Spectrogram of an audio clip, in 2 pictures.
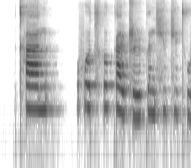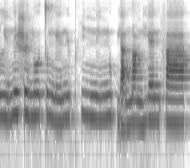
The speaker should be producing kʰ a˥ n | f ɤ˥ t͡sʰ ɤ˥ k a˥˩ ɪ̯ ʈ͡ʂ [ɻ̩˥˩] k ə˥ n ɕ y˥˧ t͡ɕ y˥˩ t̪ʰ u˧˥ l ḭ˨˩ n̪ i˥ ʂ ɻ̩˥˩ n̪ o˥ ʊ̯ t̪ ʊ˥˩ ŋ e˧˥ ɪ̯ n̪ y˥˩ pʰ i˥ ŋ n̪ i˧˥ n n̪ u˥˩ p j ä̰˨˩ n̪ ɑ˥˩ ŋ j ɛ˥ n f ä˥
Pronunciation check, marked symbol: incorrect: ɻ̩˧˥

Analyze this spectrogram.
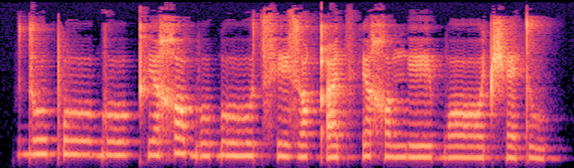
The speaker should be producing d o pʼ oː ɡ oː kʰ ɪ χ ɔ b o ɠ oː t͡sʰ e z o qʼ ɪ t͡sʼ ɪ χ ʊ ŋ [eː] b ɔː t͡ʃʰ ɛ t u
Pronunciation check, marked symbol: correct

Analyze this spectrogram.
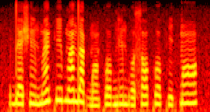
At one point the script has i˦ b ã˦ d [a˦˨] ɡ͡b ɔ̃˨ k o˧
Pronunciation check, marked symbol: correct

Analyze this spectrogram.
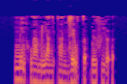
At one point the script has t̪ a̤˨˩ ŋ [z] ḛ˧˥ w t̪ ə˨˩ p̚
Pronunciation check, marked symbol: correct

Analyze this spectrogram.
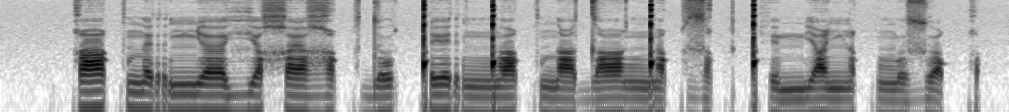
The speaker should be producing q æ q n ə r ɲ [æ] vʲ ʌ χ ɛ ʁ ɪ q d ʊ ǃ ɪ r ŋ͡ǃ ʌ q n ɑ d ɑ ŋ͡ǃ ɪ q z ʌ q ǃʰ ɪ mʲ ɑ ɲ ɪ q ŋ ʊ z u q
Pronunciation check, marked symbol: incorrect: ɜ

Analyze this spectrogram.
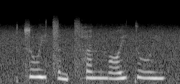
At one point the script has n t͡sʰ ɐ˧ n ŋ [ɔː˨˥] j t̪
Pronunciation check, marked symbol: correct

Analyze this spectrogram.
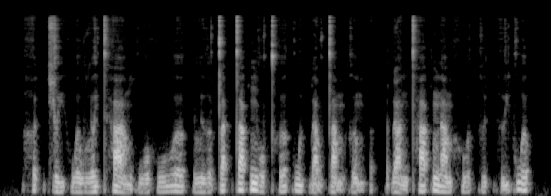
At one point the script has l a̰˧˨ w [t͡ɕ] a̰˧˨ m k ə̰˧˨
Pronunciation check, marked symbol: incorrect: t̪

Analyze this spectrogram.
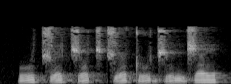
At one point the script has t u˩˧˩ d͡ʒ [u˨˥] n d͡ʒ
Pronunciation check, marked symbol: incorrect: u˩˧˩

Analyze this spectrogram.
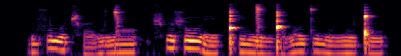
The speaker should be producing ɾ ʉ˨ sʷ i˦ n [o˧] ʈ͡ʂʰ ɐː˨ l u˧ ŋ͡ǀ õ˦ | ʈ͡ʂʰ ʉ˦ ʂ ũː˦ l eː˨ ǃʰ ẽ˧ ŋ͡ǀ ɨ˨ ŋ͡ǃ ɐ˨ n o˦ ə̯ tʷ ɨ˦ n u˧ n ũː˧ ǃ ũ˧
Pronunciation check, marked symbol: incorrect: u˧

